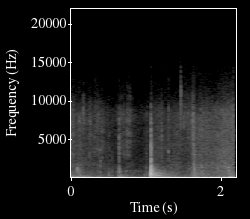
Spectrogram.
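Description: A microphone knocks against a table.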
